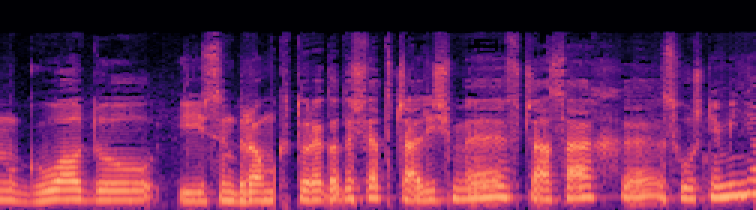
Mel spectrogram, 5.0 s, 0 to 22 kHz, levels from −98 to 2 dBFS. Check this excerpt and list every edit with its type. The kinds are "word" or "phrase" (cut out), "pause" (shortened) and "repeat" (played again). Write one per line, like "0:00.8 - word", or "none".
0:01.8 - word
